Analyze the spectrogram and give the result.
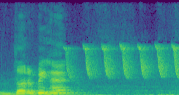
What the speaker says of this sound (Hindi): चिड़िया की आवाज़ सुनो भाई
